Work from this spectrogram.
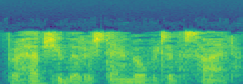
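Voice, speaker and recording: An actor playing a polite but stubborn hotel detective in a radio crime drama, with a dry, storytelling way of talking. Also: male voice, lowish voice, flat delivery, fast talker, lo-fi sound, a little hiss or hum, close to an everyday voice. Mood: wry, cautious. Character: hotel house detective, male, deferential but stubbornly needling.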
